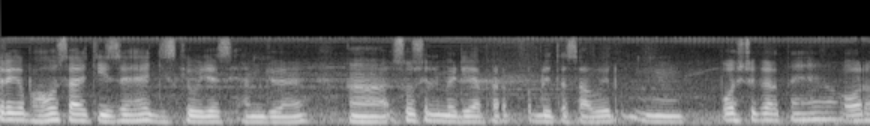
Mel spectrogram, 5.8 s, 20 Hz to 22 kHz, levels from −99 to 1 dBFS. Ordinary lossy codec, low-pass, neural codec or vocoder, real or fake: none; 7.2 kHz; none; real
